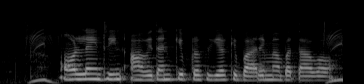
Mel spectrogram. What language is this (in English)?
Chhattisgarhi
